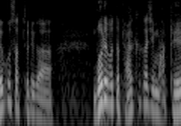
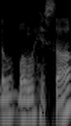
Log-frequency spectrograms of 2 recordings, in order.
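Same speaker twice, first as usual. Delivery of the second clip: clumsy, awkward, put-on Seoul accent; 4 semitones lower, 8 dB quieter than usual. Gyeongsang speaker imitating how Seoul people talk, bad put-on Seoul accent. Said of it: "서울 애들 뭐 ... 뭐 잘 안 되지만 어쨌든 뭐 그런 말투".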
